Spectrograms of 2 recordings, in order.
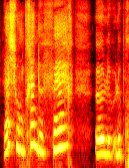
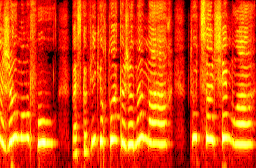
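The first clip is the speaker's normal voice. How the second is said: voix aiguë et ravie, presque criée; exaltée; 8 semitones higher, 3 dB louder than usual. Real, not acted. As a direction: lance ça avec une joie provocante. Provoque Manu, ravie. (exaltée et moqueuse)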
